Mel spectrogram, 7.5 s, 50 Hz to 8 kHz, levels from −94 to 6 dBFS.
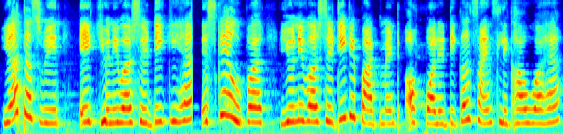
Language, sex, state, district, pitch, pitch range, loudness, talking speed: Hindi, female, Jharkhand, Palamu, 330 Hz, 305-350 Hz, -13 LUFS, 130 wpm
